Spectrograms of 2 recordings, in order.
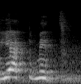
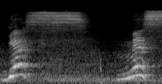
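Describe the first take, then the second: First: The s sounds come out as t and th. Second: The s sounds are said as clear s. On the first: The speaker calls it wrong. "You are saying yet, myth" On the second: The speaker calls it right. "Wrong, wrong, wrong"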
